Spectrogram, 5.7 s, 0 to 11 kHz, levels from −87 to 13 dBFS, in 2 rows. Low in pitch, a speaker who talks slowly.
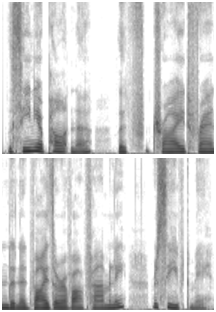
No: high, 195 Hz; slow, 115 wpm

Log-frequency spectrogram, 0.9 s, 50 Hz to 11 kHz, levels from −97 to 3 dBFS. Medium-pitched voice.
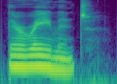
Yes: medium, 150 Hz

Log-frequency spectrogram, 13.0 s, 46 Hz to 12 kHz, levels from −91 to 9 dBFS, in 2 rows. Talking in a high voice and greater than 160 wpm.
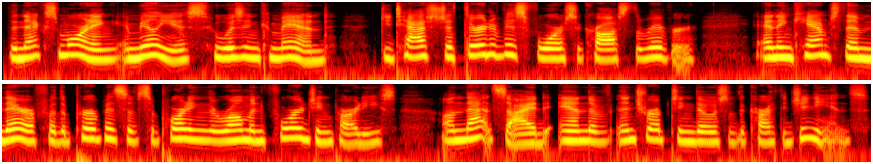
Yes: high, 225 Hz; average, 185 wpm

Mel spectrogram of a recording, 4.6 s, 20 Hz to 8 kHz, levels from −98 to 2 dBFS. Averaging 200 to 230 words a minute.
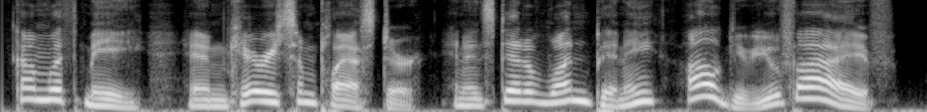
Yes: fast, 205 wpm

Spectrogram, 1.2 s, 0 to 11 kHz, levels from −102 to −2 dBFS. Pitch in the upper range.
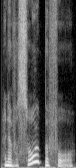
Yes: very high, 250 Hz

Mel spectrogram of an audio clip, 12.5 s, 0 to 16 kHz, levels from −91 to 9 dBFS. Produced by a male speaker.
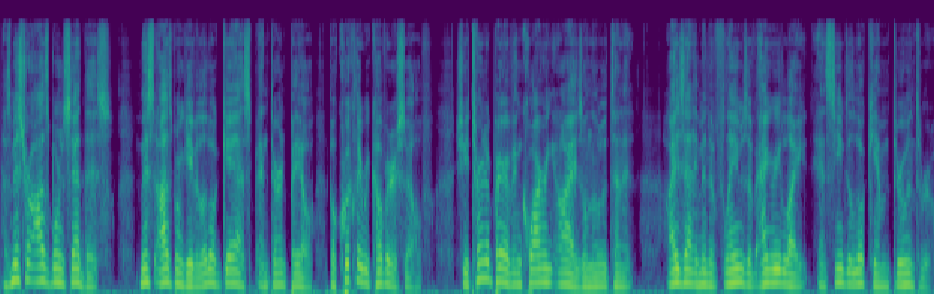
Yes: male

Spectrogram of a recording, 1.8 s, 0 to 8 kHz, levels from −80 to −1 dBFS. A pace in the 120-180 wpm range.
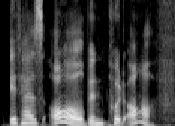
No: fast, 205 wpm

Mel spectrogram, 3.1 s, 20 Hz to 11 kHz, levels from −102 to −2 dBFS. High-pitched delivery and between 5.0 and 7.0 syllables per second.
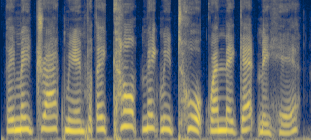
Yes: very high, 260 Hz; 6.0 syllables/s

